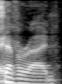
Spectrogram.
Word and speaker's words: Severeid: Or if you're a fan of uh Chicago Fire, there's a hot firefighter guy who has my last name spelled differently but pronounced correctly. Severide.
